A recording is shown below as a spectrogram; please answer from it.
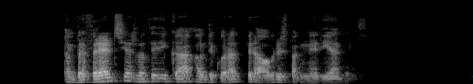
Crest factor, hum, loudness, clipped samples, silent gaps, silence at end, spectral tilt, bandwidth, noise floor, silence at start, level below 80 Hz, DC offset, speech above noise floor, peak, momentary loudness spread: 26 dB; none; -28 LUFS; under 0.1%; none; 1.1 s; -4.5 dB/octave; 11.5 kHz; -79 dBFS; 0.65 s; -72 dBFS; under 0.1%; 51 dB; -4 dBFS; 11 LU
